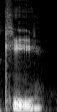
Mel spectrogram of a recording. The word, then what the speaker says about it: Quay: Which is interesting because the word that I thought was pronounced Quay is actually pronounced Key. Q-U-A-Y.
